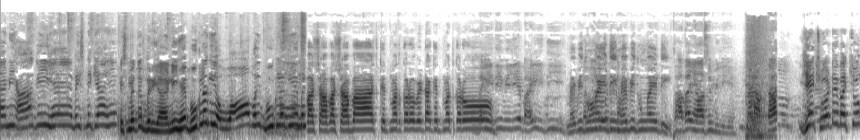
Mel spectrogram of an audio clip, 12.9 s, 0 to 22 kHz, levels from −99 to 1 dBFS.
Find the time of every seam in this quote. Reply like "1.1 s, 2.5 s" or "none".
4.6 s, 11.7 s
